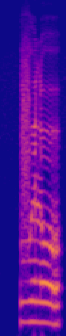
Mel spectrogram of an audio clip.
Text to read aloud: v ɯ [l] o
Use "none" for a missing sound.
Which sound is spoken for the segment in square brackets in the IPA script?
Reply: l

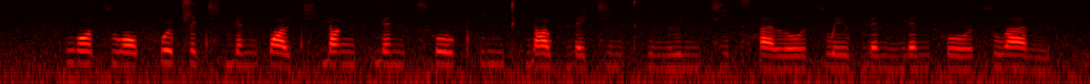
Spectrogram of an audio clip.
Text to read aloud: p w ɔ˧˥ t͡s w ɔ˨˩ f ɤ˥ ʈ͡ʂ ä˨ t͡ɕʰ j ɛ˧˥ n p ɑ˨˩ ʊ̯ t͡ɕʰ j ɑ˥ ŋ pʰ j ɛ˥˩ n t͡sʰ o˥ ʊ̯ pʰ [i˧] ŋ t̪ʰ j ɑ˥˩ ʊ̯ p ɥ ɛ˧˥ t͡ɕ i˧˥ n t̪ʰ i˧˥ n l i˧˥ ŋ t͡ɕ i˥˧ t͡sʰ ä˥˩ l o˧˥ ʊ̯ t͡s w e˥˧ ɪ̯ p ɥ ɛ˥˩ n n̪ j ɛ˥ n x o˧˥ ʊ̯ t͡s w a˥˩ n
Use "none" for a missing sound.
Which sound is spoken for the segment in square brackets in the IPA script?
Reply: i˥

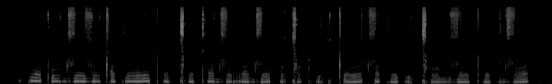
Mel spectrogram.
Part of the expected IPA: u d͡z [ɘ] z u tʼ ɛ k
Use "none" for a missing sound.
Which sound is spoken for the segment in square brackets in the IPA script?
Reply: e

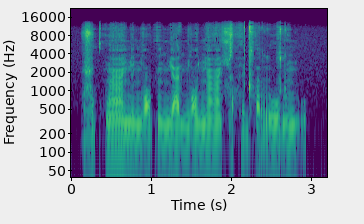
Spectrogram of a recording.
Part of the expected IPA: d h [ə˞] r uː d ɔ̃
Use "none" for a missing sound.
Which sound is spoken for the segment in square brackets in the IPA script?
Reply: ʌ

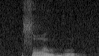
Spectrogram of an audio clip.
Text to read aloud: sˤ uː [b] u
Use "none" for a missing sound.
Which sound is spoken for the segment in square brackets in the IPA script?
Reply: b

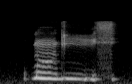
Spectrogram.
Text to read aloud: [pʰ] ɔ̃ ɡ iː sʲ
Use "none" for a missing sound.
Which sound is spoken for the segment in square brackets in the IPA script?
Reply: ɓ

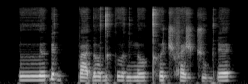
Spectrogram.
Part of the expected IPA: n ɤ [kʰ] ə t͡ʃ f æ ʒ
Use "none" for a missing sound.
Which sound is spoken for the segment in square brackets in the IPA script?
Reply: kʰ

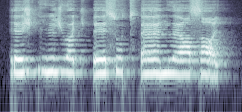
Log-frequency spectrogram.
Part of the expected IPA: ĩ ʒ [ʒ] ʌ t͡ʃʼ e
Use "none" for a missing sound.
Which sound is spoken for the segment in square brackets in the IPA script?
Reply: ð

